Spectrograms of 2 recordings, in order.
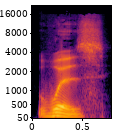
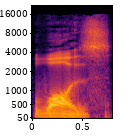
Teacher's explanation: the auxiliary verb was here is being reduced and also given a schwa · Shown in: first take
